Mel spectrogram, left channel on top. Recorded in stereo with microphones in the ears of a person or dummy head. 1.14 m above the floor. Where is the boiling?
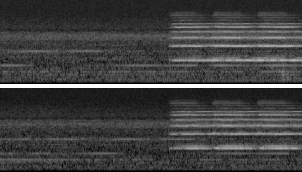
No boiling in this recording.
